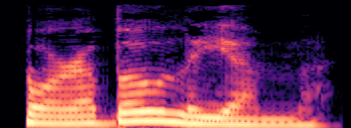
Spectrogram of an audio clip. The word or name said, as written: taurobolium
